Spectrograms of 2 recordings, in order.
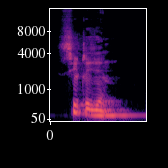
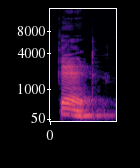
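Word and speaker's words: cat: जैसे सी ए टी, कैट। इसे हमें सेट नहीं पढ़ना है, सी एट नहीं पढ़ना है। क्या पढ़ना है? कैट।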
